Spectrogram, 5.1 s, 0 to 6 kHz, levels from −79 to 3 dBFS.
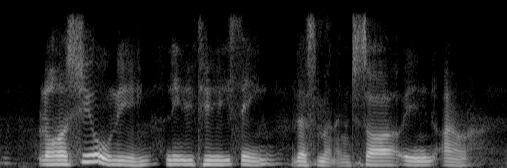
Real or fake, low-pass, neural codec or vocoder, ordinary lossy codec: fake; 5.4 kHz; codec, 16 kHz in and 24 kHz out, 0.4 kbps, LongCat-Audio-Codec, four codebook decoder; none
